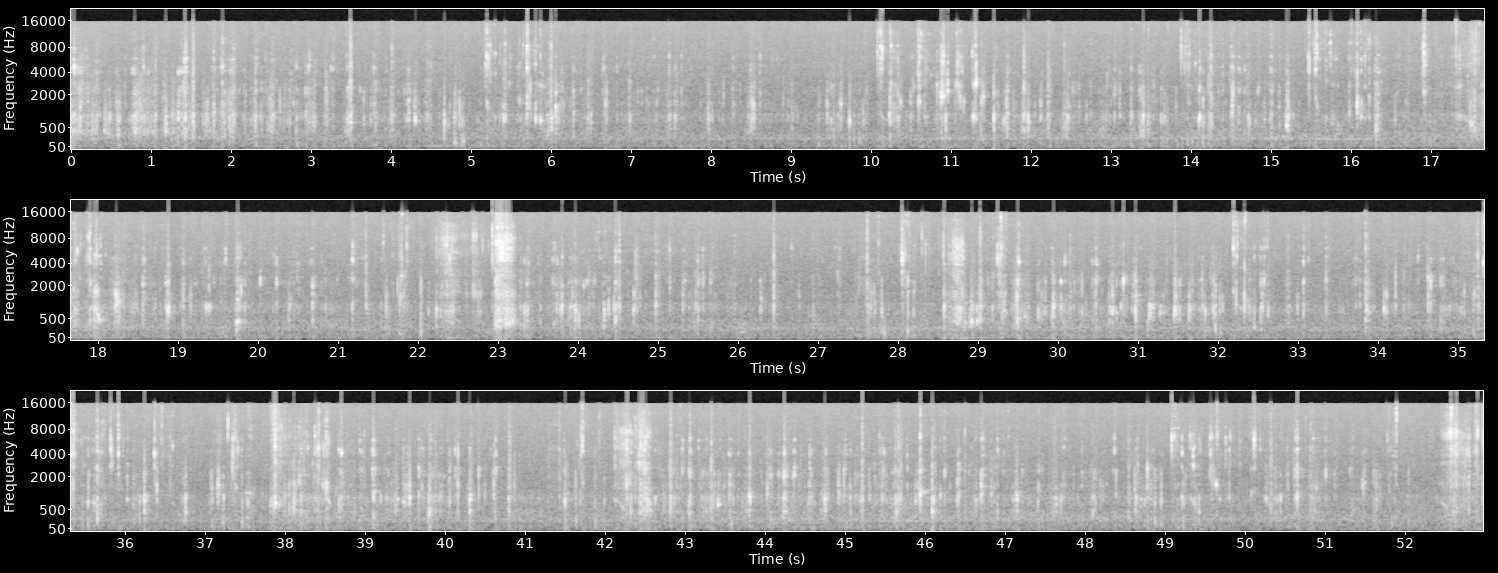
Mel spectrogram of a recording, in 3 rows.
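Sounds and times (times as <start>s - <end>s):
mouth clicks: 0.0s - 26.8s
chewing and biting fruit: 0.0s - 52.9s.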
